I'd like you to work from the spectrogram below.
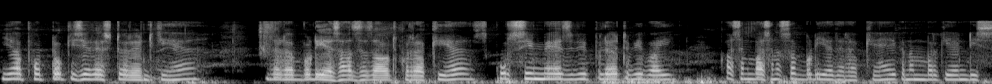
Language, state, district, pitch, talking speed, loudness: Haryanvi, Haryana, Rohtak, 220 Hz, 185 wpm, -18 LUFS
